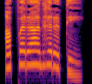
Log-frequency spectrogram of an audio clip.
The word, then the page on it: ಅಪ್ರತಿರಥ: kannada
